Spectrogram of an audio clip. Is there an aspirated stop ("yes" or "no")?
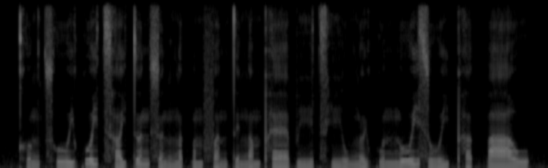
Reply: yes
